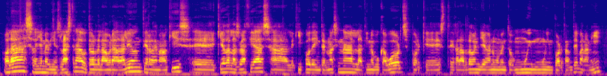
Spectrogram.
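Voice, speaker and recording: A man author offers heartfelt thanks in a lower voice, his gratitude plain in every phrase. He sounds moved by the honor. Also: fairly even intonation, brisk, few pauses, fairly bright tone. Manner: grateful, emotional. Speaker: children's book author. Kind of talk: thank-you message.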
